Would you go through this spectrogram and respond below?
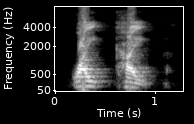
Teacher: The spondy, which then would be spondaic, is 2 hard stresses.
